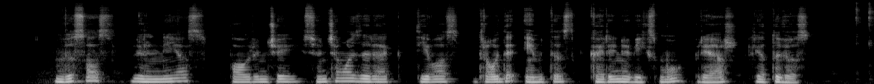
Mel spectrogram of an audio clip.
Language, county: Lithuanian, Šiauliai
